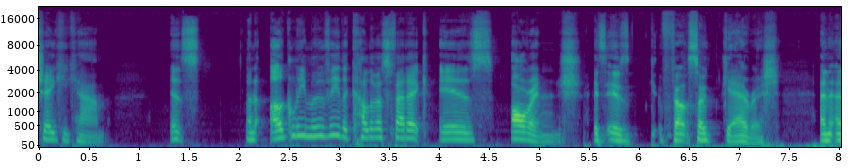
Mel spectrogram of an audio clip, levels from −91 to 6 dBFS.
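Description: No technical faults can be heard anywhere in the recording.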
